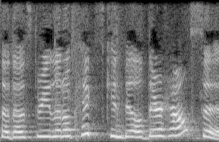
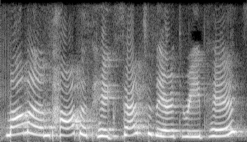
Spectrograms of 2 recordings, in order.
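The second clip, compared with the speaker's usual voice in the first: loud, higher storyteller voice; storytelling narration; 3 semitones higher, 6 dB louder than usual. A narrator's reading. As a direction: tell it big to the audience. Teacher narrates the play loudly.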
